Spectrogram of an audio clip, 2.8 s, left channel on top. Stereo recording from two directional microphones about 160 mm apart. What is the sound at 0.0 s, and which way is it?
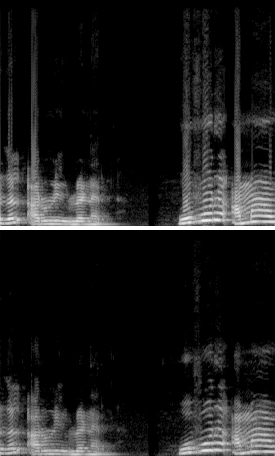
A woman's voice, 30° left (ahead or behind).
